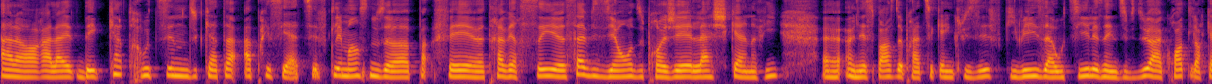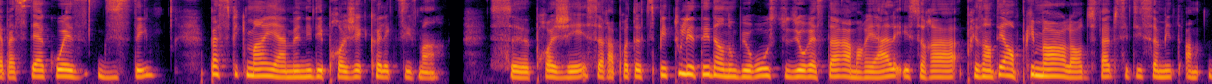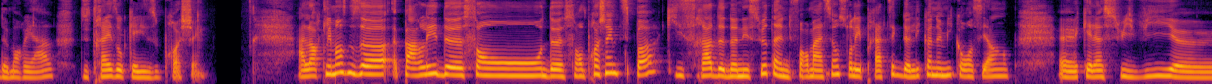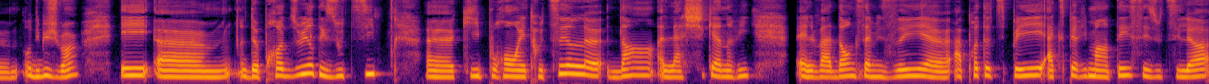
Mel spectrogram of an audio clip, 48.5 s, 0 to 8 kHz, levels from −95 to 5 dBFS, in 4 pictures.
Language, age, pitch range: French, 30-49, 175-205 Hz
